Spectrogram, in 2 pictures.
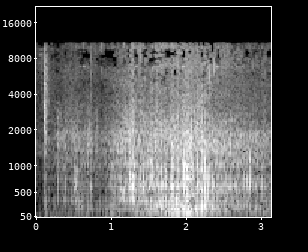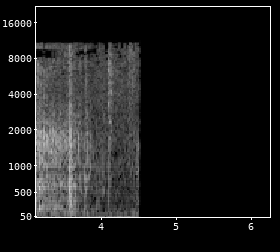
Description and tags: Skateboarder rolling along pavement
